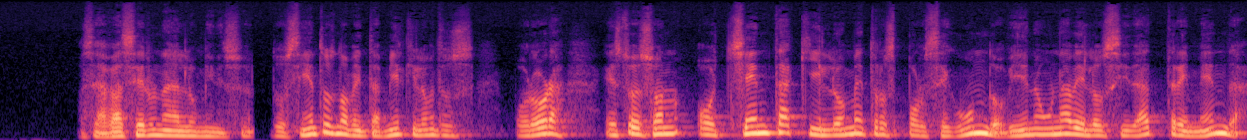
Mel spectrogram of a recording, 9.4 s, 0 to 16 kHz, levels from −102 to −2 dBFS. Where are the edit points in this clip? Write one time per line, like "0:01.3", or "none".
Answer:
0:01.9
